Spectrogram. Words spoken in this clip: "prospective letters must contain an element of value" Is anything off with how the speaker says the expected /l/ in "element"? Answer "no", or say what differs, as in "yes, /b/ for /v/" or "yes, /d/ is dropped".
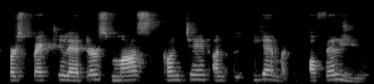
yes, /l/ is dropped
